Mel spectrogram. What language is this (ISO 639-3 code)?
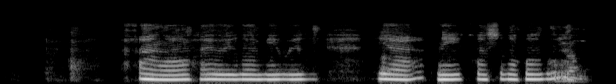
zho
